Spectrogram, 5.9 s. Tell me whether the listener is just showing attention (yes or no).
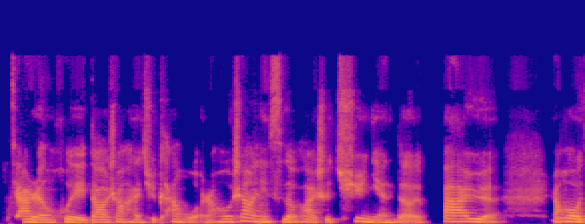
yes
